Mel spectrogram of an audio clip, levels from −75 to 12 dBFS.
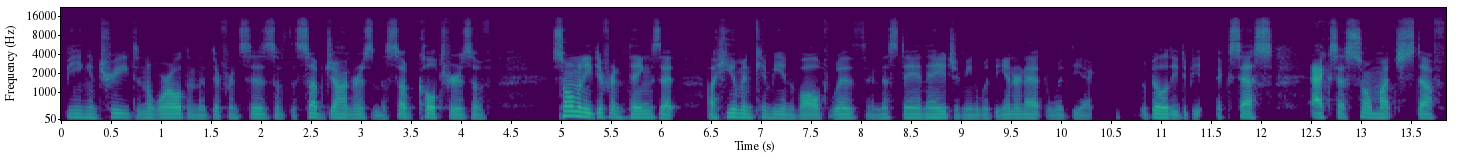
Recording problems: none

